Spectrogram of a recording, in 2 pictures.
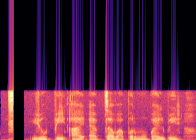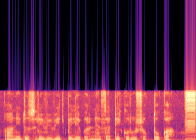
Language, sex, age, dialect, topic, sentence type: Marathi, female, 25-30, Northern Konkan, banking, statement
